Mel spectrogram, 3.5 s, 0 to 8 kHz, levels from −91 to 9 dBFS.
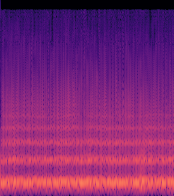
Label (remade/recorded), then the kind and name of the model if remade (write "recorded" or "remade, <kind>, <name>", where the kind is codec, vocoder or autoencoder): remade, vocoder, Vocos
